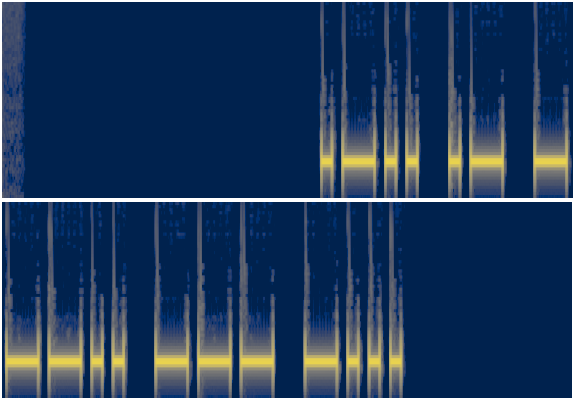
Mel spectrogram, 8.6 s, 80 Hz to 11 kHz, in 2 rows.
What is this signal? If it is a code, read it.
Morse code, heard as a keyed tone, about 15 wpm, 700 Hz. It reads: LA8OB
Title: DXCC-100 Call Signs - 5 Characters - 15wpm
